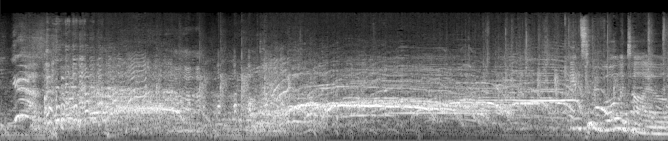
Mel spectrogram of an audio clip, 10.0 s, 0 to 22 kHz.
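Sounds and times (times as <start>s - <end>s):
audience cheering and whooping: 0.2s - 9.5s.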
